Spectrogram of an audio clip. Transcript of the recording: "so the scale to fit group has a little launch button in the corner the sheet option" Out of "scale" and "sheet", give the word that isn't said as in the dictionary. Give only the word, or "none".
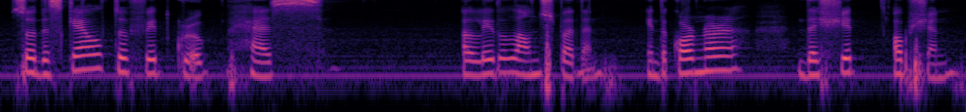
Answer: none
